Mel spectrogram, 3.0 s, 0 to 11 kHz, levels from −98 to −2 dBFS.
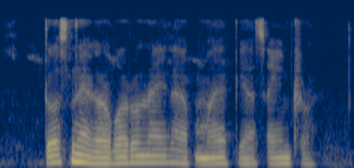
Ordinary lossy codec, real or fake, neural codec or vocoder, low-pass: none; fake; codec, 16 kHz, 2 kbps, FunCodec, trained on Chinese and English, 25 frames a second; 7.2 kHz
